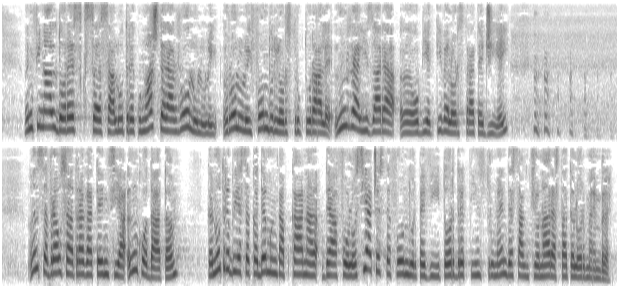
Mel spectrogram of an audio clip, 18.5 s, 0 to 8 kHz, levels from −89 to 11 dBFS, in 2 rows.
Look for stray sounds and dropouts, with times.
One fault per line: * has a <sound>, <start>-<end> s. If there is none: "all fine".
* has a laugh, 8.0-9.2 s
